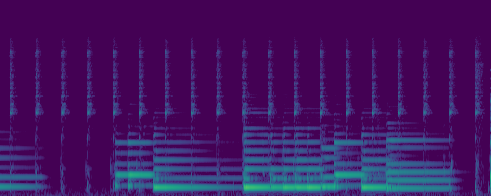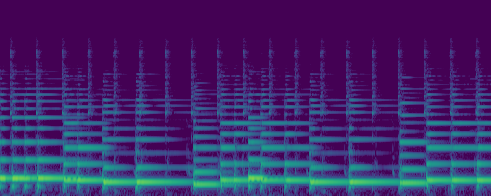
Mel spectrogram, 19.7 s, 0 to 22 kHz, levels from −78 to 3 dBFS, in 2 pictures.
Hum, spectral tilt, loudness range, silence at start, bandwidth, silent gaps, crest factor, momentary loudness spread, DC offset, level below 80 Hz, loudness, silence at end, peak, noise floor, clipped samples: none; -7.5 dB/octave; 14 LU; 0 s; 9.6 kHz; none; 16 dB; 20 LU; under 0.1%; -68 dBFS; -24 LUFS; 0 s; -10 dBFS; -55 dBFS; under 0.1%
